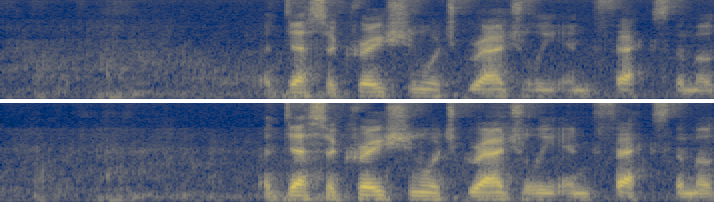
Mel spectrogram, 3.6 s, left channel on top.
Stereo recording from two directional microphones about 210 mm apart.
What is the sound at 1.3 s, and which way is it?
Speech, 45° right (ahead or behind).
